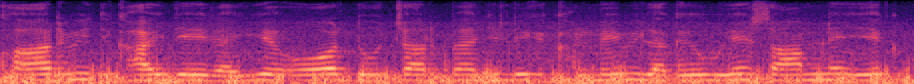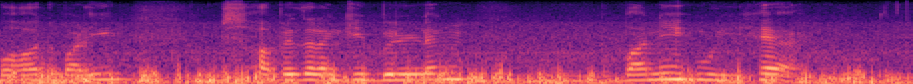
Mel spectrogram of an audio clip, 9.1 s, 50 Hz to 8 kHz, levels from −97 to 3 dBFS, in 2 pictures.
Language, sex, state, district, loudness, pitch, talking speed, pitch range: Hindi, male, Uttar Pradesh, Muzaffarnagar, -16 LUFS, 200 Hz, 165 wpm, 190-205 Hz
